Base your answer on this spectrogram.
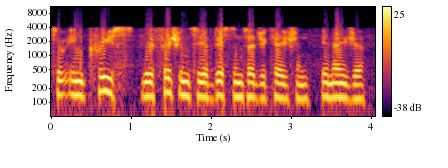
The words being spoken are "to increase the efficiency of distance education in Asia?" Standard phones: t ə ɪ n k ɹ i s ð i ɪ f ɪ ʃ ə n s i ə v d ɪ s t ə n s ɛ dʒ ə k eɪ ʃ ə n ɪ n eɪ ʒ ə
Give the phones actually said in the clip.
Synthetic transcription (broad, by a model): t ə ɪ n k ɹ i s ð i ɪ f ɪ ʃ ə n s i ə v d ɪ s t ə n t ɛ dʒ ə k eɪ ʃ ə n ɪ n eɪ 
